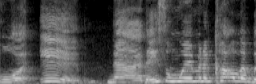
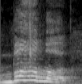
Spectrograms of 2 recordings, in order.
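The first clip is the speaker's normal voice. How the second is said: put-on excited child; 4 semitones higher, 3 dB louder, slower than usual. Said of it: "My baby's like".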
